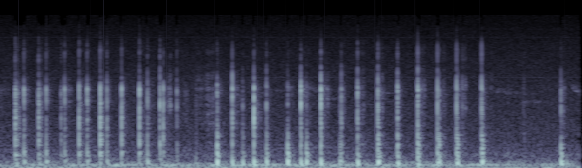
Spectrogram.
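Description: Fingertips and nails tap and scratch the top of a flat, hollow, printed cardboard cookie box lying on a desk, with an earphone mic held close. A rapid, uneven series of dry, hollow taps, each a short low thump with a bright clicky edge, comes over a faint scratching rustle. Every tap dies away almost instantly.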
